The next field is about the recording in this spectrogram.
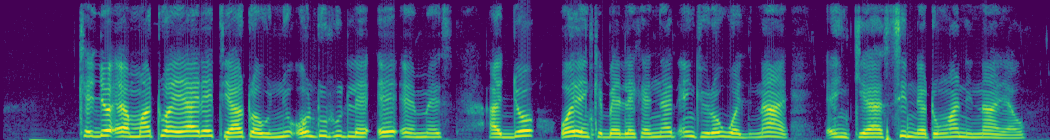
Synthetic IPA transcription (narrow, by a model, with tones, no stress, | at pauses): ke˦d͡ʒo˦ʔɛ˨ma˦twa˦ja˦ɾe˦ti˨a˦twa˨wu˨ɲu˦ʔo˦n˦du˦ɾu˦le˨e˦ʔɛ˨mɛ˦s | a˨d͡ʒo˦ | o˦ɾe˦˨ŋki˨bɛ˨lɛ˨kɛ˨ɲa˦de˦ŋki˨ɾo˦wa˨d͡ʒna˦ | e˨ŋki˨a˨si˦nɛ˨tu˨ŋa˦ni˨na˨ja˨u˦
